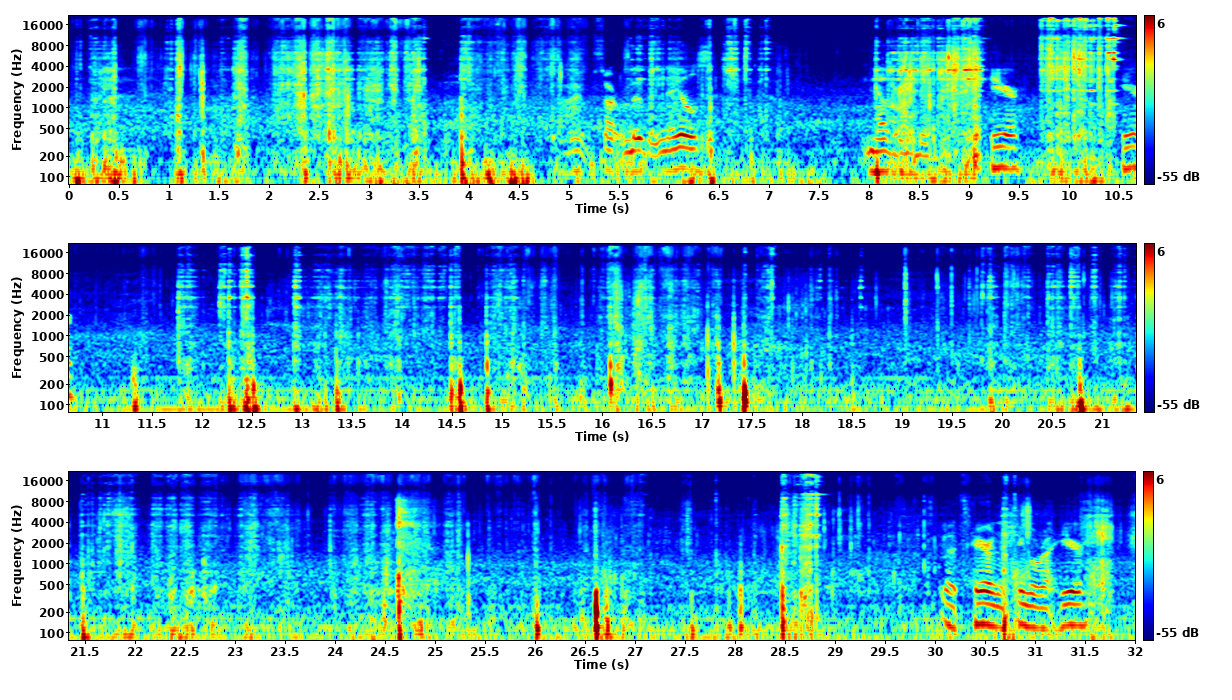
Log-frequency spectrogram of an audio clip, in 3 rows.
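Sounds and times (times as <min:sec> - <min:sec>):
pry bar scraping shingles: 0:00.0 - 0:32.0
sharp metal knocks and clinks: 0:00.2 - 0:07.2, 0:08.0 - 0:18.8, 0:24.3 - 0:29.3.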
